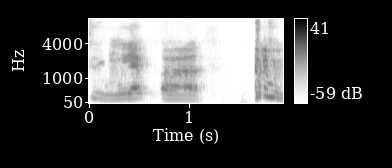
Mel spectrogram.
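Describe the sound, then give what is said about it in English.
Someone clears their throat close to the microphone in three short, rough voiced bursts with brief pauses between them, fairly loud and with no talking. “excuse me for clearing my throat on the mic”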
